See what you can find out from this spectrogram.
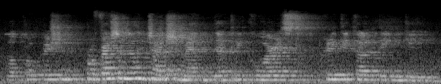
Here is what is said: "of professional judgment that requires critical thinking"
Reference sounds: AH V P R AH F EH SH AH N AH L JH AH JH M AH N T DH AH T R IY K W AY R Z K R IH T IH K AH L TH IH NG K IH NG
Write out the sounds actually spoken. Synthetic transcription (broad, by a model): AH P P R AH F EH SH AH N AH L JH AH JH M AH N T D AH T R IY K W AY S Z K R IH T IH K AH L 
